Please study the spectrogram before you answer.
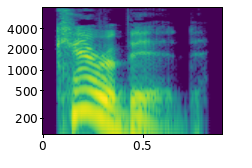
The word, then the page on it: carabid: British English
